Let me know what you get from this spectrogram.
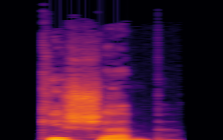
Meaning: comparative degree of kis
- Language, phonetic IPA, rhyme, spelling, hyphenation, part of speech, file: Hungarian, [ˈkiʃːɛbː], -ɛbː, kisebb, ki‧sebb, adjective, Hu-kisebb.ogg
